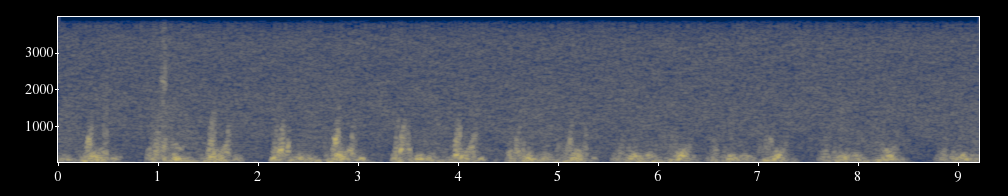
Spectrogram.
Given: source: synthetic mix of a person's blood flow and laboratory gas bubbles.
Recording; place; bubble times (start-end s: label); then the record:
Doppler ultrasound of blood flow; precordium
0.45-0.65 s: bubbles
0.92-1.31 s: bubbles
From the record:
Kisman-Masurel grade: 111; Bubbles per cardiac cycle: 1 to 2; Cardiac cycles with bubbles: 1 to 10%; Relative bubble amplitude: barely perceptible (0.100 to 0.250); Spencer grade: 1 (occasional bubble signal discernible with the cardiac motion signal, with majority of cardiac periods free of bubbles); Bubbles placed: anywhere in the cardiac cycle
